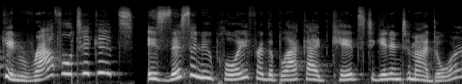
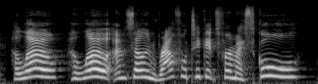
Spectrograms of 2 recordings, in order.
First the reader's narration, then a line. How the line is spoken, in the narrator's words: yelling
